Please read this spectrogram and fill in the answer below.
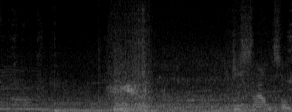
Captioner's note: gears grinding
